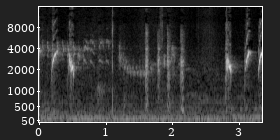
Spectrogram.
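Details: Greater green leafbird singing: sharp, clear rising-then-falling whistled notes, some paired, scattered with brief clicks and chips across a quiet background.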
